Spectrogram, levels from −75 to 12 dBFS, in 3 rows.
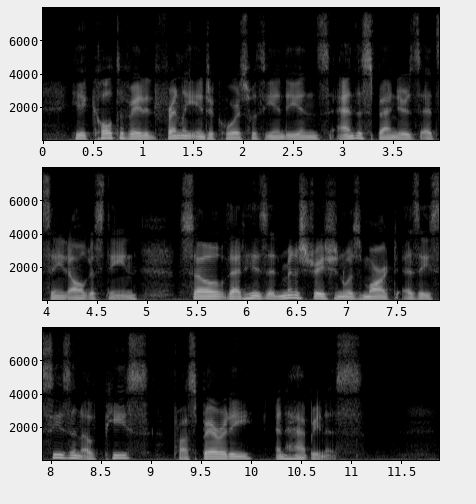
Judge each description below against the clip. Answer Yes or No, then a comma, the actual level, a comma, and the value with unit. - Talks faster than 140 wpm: No, slow, 135 wpm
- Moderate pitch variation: No, wide, 5.7 semitones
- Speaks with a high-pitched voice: No, low, 110 Hz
